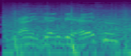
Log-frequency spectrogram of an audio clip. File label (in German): Mann; Earth 2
